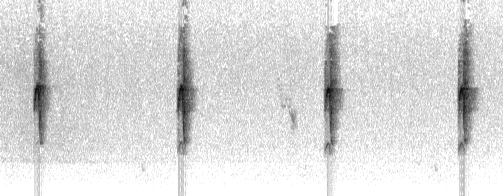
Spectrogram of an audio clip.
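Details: Harsh, rasping high-pitched notes from a brown-eared bulbul, repeated about every two seconds, four calls with a faint short chip between them on a quiet background.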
